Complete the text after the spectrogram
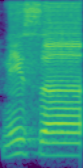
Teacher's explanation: Begitupun kata nisaan, ketika waqaf menjadi nisaa, a-nya dibaca panjang. Walaupun di sana tidak ada alifnya, tetap dibaca panjang 2 harokat. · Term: mad iwad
